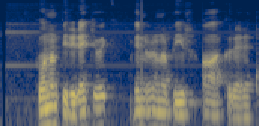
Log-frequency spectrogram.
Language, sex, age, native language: Icelandic, male, 20-29, Icelandic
